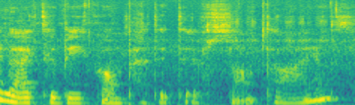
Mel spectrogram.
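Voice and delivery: whisper. Real, not acted. Playful confession to viewers.

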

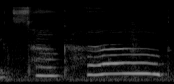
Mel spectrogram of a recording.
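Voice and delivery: put-on high, very slow little-kid whine; mock toddler shivering. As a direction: drag it out like a cold toddler. Baby self freezing again.

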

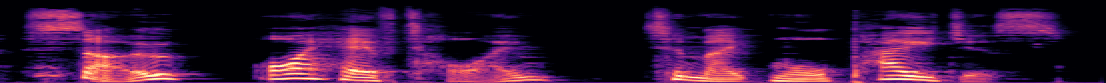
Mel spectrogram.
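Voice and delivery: slow, loud Cockney with big pitch swings; hammed-up Cockney sliding into Michael Caine; Cockney accent. Shown as a demonstration. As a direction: read it as a Michael Caine style Cockney, stretched and swooping. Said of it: "that was more Michael Caine than anything else".

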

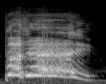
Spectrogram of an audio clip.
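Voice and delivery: very high, blaring held yell; mock roll-call scream. Friend playing the screaming counselor, mock scream.

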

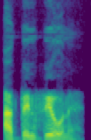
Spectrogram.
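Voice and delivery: normal talking voice

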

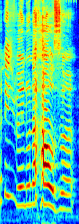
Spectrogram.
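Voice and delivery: high, slow, small plea to go home; tearful girl. Acted. Scared girl pleading with her manager to go home, high and slow. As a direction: draw it out like a lost child.

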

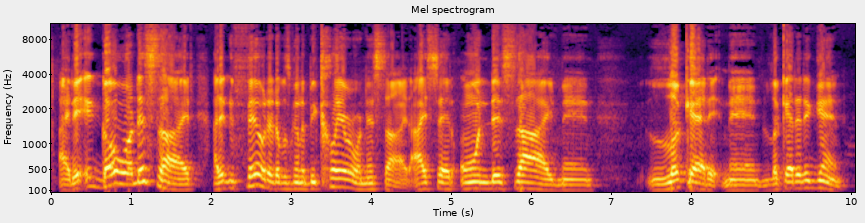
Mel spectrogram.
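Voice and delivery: loud, high exasperated venting; talking loudly, fed up with himself; loud frustration. Real, not acted. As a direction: hammer the point home in frustration. Venting loudly about missed pick.

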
